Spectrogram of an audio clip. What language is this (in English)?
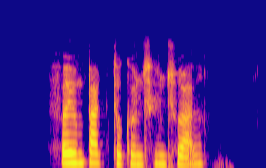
Galician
